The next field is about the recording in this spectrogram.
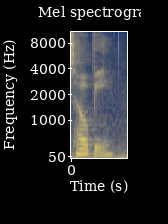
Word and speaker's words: Hoppe: Hoppe. I say Hop, you say Hoppe, Henry says Hopi. We got it right, one of us. It's probably you. – Well, yeah, because I've heard him say his name.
